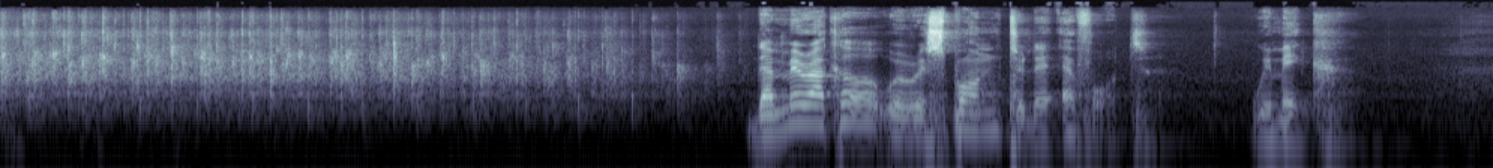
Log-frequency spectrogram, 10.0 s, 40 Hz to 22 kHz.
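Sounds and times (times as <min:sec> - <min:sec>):
crowd applauding for the Lord: 0:00.0 - 0:05.0
speech: 0:05.0 - 0:07.6, 0:08.4 - 0:09.0.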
